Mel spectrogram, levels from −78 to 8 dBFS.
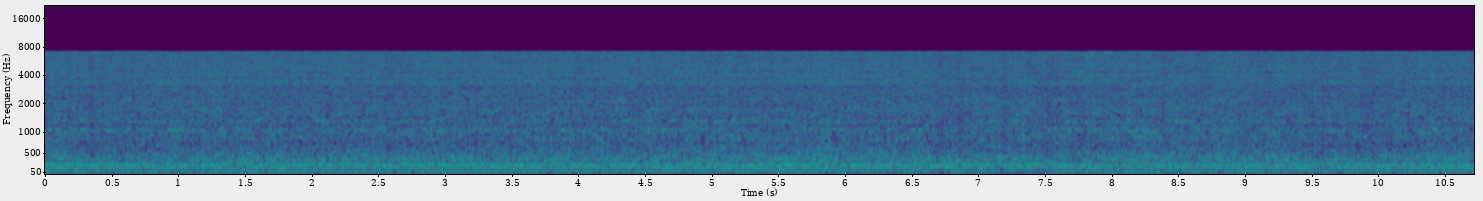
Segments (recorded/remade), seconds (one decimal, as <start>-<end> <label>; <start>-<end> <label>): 0.0-6.7 recorded; 6.7-10.1 remade; 10.1-10.7 recorded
